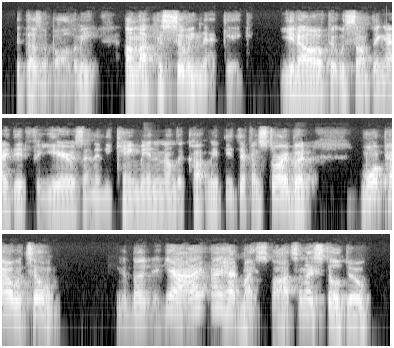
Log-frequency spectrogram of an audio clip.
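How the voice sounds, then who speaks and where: A man with a New York accent talks at a fairly quick pace, his pitch swinging very widely. The sound is dry and close with no echo. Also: medium pitch for a man. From New York City, Staten Island. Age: 60s. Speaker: Elvis tribute artist, former bus driver. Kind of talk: casual interview chat.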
